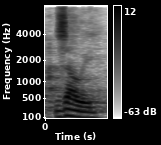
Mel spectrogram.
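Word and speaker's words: Zowie: Zoe, Your son's name is Zoe Bowie.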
